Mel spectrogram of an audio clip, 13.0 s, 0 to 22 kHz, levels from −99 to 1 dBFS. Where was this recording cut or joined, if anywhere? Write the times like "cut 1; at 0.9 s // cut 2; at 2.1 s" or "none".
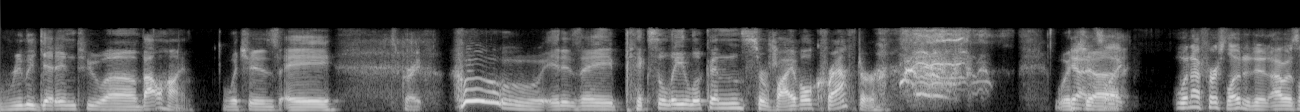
none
